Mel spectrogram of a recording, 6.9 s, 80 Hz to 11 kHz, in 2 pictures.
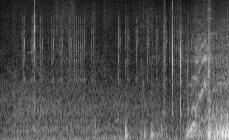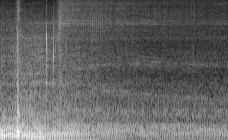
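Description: A Hyundai HY2000SI inverter generator runs alongside a camper, with a few soft clicks and pulls before its engine catches, rises briefly, then settles into a quieter steady hum on eco throttle.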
